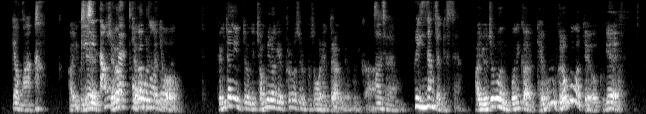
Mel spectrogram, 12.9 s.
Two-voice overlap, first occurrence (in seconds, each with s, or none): 1.6 s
